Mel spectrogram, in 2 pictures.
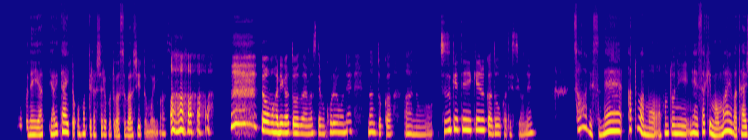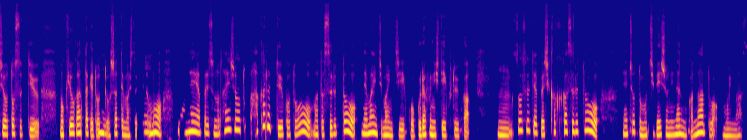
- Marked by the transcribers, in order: chuckle; other background noise
- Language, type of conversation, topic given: Japanese, advice, 小さな習慣を積み重ねて、理想の自分になるにはどう始めればよいですか？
